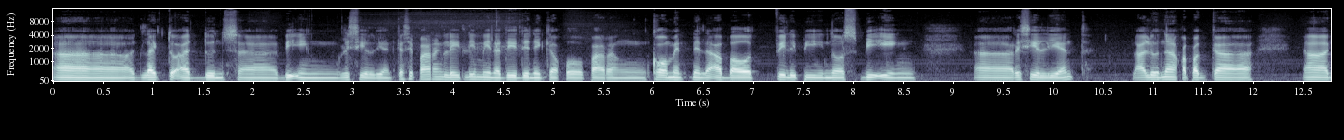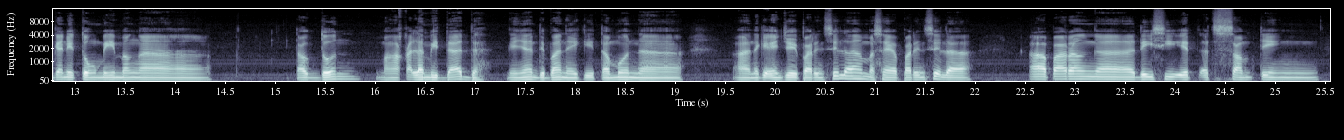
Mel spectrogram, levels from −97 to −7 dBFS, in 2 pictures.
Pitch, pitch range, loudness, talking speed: 110 Hz, 105-115 Hz, -21 LUFS, 135 wpm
